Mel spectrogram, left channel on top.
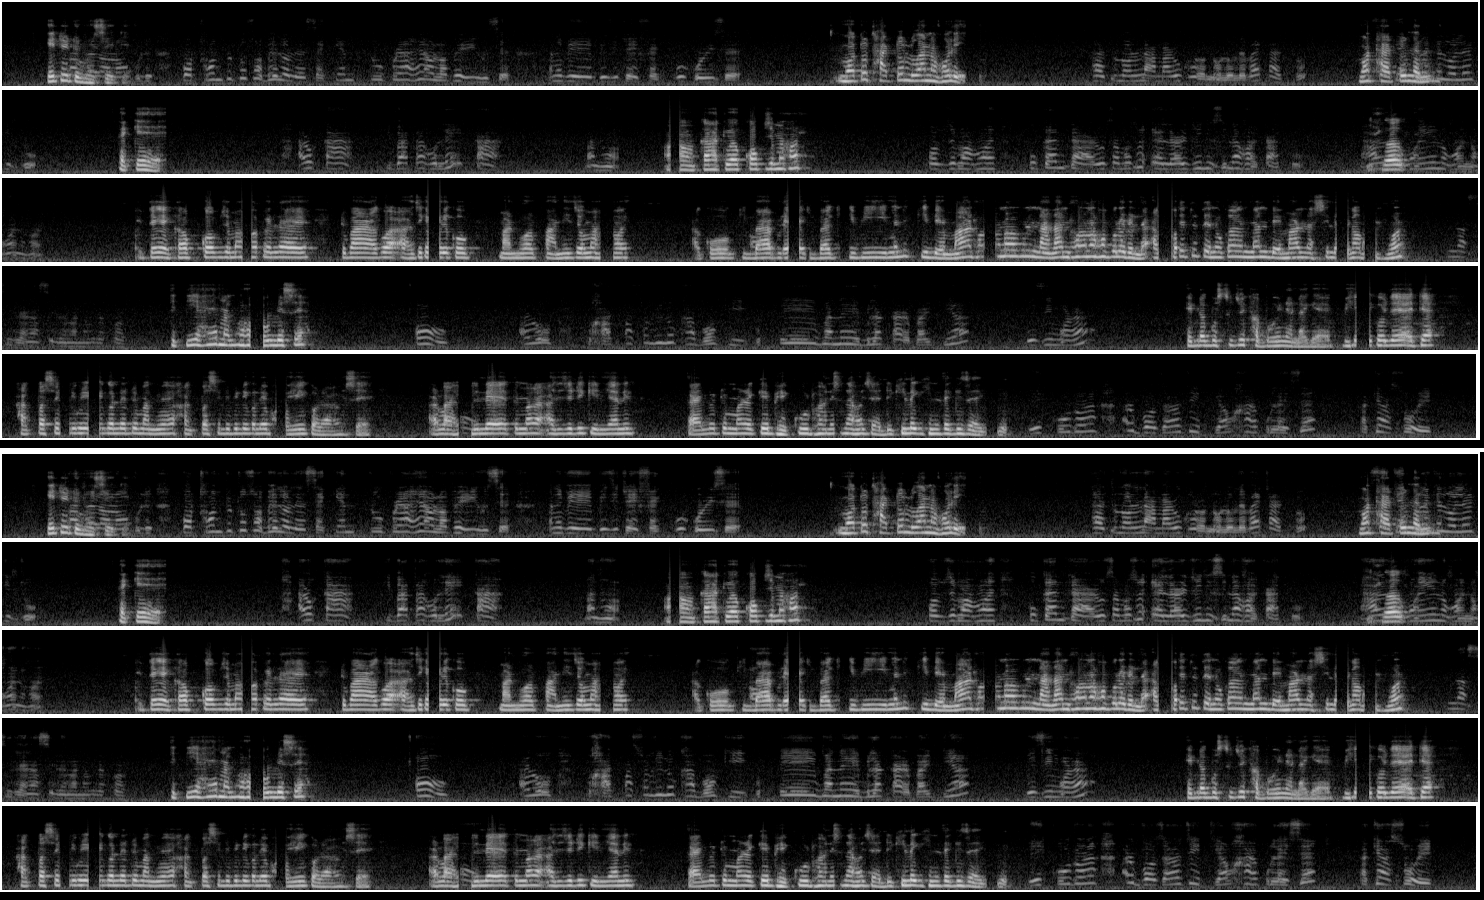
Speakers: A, in the centre; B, on the right.
A: সেইটোৱেতো
B: মানুহে
A: হৈছে
B: নলওঁ
A: এতিয়া
B: বুলি, প্ৰথমটোতো চবেই ললে ছেকেণ্ডটোৰ পৰাহে অলপ হেৰি হৈছে। মানে বে বেজিটোৱে এফেক্ট বোৰ কৰিছে।
A: মইতো থাৰ্ডটো লোৱা নহলেই।
B: থাৰ্ডটো নল'লে আমাৰো ঘৰত নল'লে পাই থাৰ্ডটো।
A: মই
B: ছেকেণ্ডটোলৈকে
A: থাৰ্ডটো নল
B: ল'লে কিন্তু।
A: তাকে
B: আৰু কাহ কিবা এটা হ'লেই কাহ মানুহৰ।
A: অঁ কাহঁটো আৰক কফ জমা হয়।
B: কফ্‌ জমা হয়, শুকান কাঁহ আৰু চাবচোন এলাৰ্জিৰ নিচিনা হয় কাঁহটো। ভাল
A: এতিয়া
B: নহয়েই নহয় নহয় নহয়।
A: এতিয়া কফ্‌ কফ্‌ জমা কৰি পেলাই কিবাৰ আকৌ আজিকালি মানুহৰ পানী জমা হয় আকৌ কিবা
B: অ
A: বোলে কিবা কিবি মানে কি বেমাৰ ধৰণৰ নানান ধৰণৰ হ'বলৈ ধৰিলে আগতেতো তেনেকুৱা ইমান বেমাৰ নাছিলে। ন মানু্হৰ
B: নাছিলে নাছিলে মানুহ বিলাকৰ।
A: এতিয়াহে মানুহৰ হ'বলৈ লৈছে।
B: অঁ আৰু শাক পাচলিনো খাব কি, গোটেই মানে এইবিলাক কাৰবাইত দিয়া। বেজী মৰা।
A: সেইবিলাক বস্তু যে খাবই নালাগে, বিশেষকৈ যে এতিয়া শাক পাচলি বুলি কলেতো মানুহে শাক পাচলি বুলি কলে ভয়েই কৰা হৈছে। আৰু আহিলে
B: অ
A: তোমাৰ আজি যদি কিনি আনে, কাইলে তোমাৰ একে ভেঁকুৰ ধোৱা নিচিনা হৈ যায় দেখিলে ঘিণ লাগি যায়গৈ।
B: ভেকুৰ দাৰে আৰু বজাৰত যে এতিয়াও শাক ওলাইছে তাকে আচৰিত।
